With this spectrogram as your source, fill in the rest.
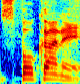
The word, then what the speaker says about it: Spokane: I thought it was Spokane, but people are saying you pronounce it Spokane. Spokane cuz it's only 2 hours away.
